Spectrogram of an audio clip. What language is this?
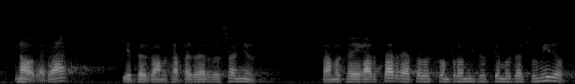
Spanish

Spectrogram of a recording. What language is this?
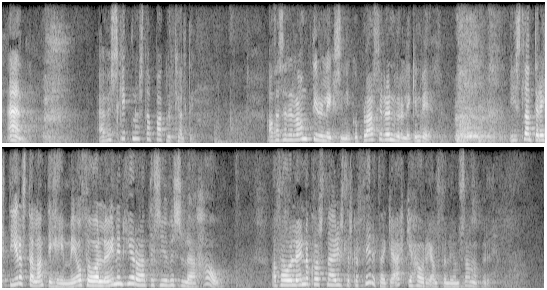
Icelandic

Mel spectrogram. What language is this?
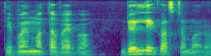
Nepali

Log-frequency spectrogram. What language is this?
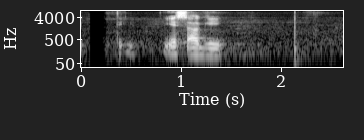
Nepali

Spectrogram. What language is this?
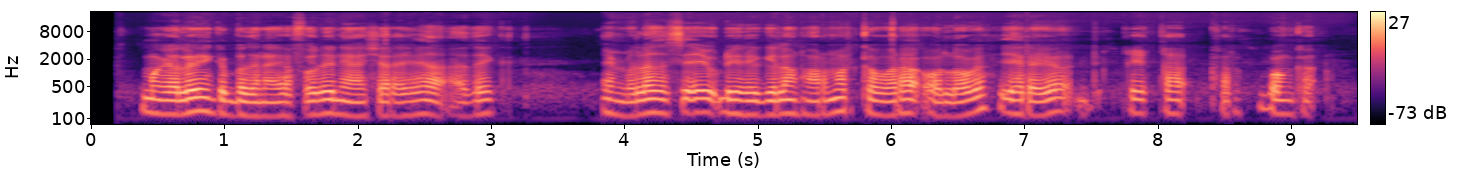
Somali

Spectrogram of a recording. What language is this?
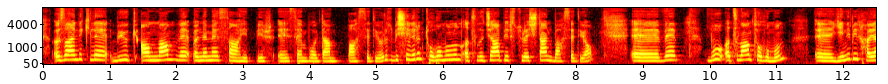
Turkish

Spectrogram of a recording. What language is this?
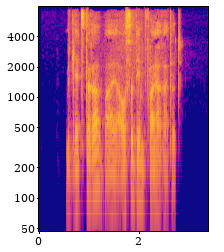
German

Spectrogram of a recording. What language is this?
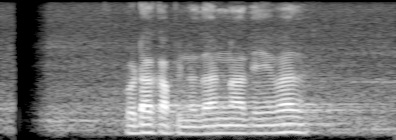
Sinhala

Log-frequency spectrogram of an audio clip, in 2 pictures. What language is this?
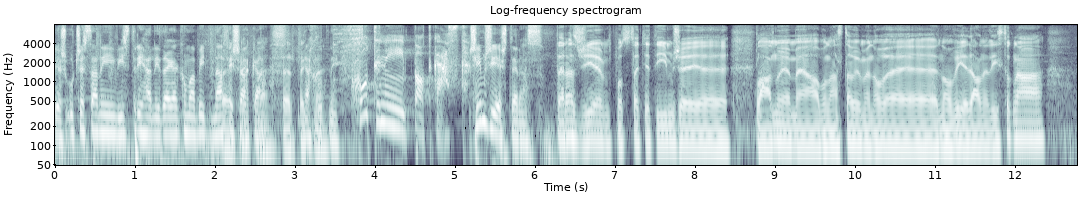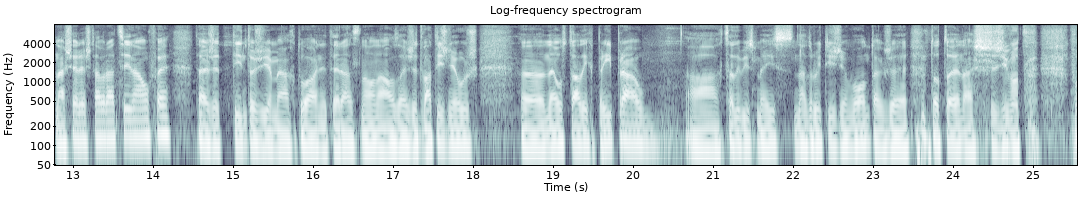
Slovak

